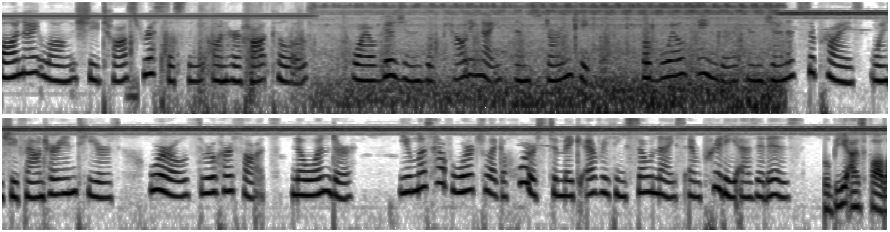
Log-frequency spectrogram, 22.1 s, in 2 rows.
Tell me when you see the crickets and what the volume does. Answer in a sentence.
You can hear the crickets from 0.0 to 22.1 s, getting louder.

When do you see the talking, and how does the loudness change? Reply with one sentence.
You can hear the talking from 0.0 to 22.1 s, at a steady volume.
